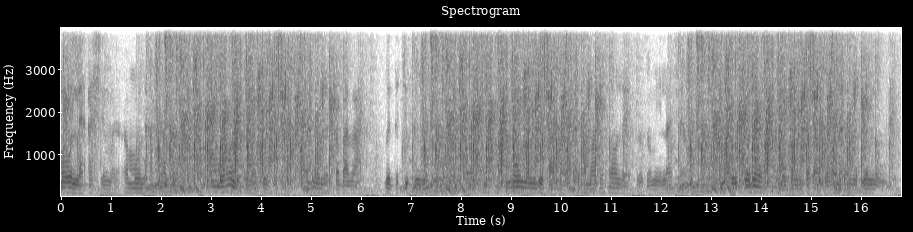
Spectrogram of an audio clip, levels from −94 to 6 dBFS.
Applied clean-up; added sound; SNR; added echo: none; Applause; -5 dB; none.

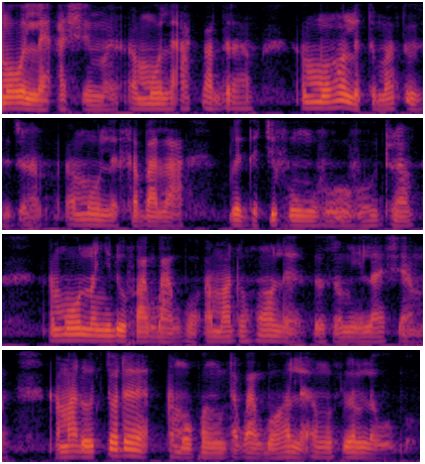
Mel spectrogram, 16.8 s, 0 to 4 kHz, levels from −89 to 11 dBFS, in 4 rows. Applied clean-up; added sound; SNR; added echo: none; none; none; none.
